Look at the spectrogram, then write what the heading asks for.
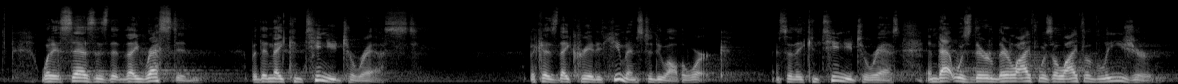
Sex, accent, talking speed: male, American, 200 wpm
